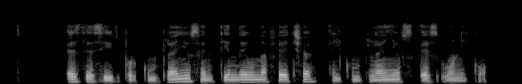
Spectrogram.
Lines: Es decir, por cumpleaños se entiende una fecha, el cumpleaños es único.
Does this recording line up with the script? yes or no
yes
